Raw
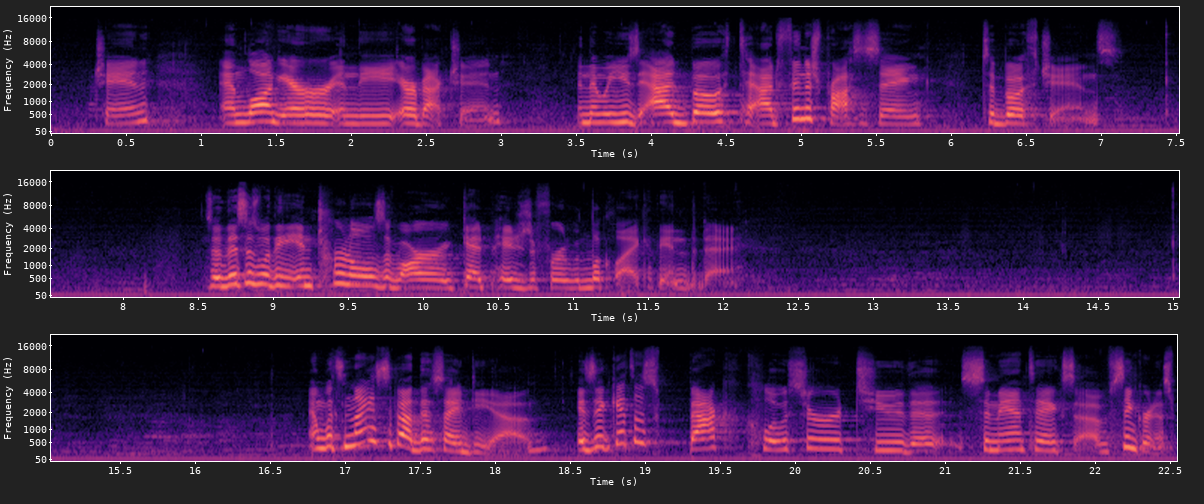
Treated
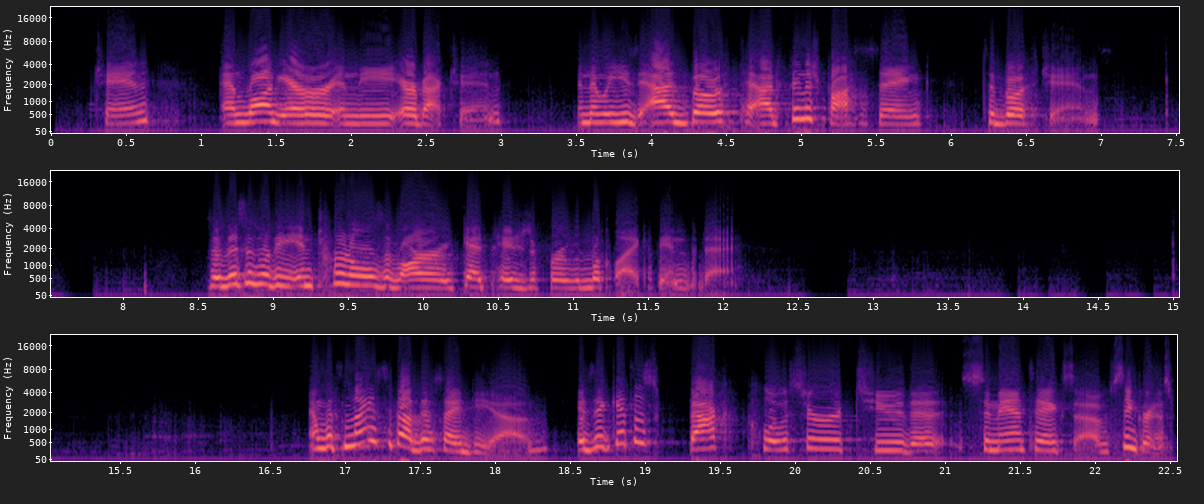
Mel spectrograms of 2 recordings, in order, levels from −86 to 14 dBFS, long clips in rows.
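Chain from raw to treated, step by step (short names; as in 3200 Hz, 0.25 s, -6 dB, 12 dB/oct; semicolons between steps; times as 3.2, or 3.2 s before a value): gate with hold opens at -40 dBFS; LPF 2300 Hz 12 dB/oct, from 18.91 s 4800 Hz; sample leveller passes 2; gain -8 dB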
